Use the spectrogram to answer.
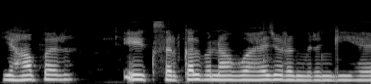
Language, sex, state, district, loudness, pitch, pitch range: Hindi, female, Uttar Pradesh, Lalitpur, -16 LUFS, 205 Hz, 195-220 Hz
